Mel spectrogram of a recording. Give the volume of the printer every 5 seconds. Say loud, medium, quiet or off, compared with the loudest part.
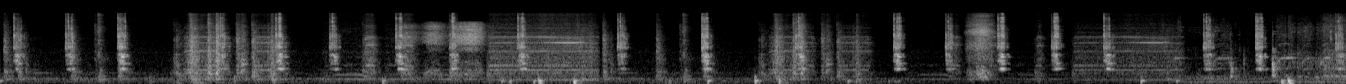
loud, loud, medium.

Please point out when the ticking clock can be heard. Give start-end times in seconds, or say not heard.
0.0-1.3, 2.1-13.4.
